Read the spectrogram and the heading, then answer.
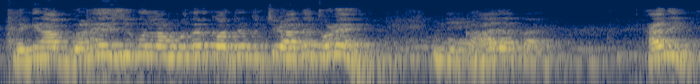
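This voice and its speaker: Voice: sits high, fairly quick, a little mellow, a little hiss or hum. A teacher leading a grammar revision lesson, asking the class questions and repeating the key answers. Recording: echoey room, voice from far off.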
